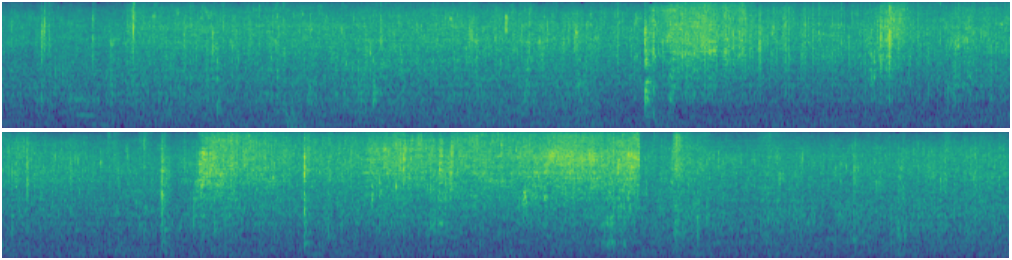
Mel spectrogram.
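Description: Sliced onions sizzling as they fry in a stainless steel pot, stirred with a wooden spatula. The sizzle swells louder twice, about three seconds in and again from about six to eight seconds, with a few light clicks of the spatula on the pot.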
